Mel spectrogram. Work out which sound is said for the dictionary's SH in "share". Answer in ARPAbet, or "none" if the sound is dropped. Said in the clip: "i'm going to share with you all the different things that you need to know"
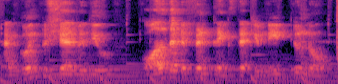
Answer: SH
